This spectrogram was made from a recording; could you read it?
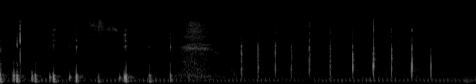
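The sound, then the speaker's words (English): A cat purrs in a low, steady rumble, while quick, sharp rubbing and tapping noises from the cat nuzzling come in an uneven rhythm over it. No one speaks. “Nuzzling and mauling me. Why don't you look at that? I'm forming a bond with a cat.”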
